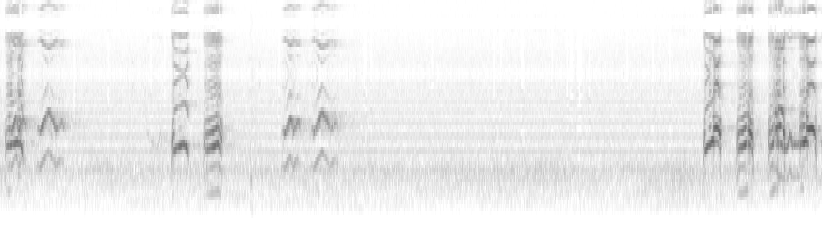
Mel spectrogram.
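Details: In Australia on an October morning, a black currawong and its mate harass a recently fledged white-bellied sea-eagle back to its nest; sharp ringing whistled calls come in short bursts, then silence, then a rapid cluster of calls.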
